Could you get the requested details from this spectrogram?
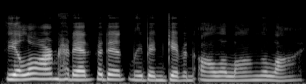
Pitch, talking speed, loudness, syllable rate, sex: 210 Hz, 195 wpm, -18 LUFS, 5.4 syllables/s, female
